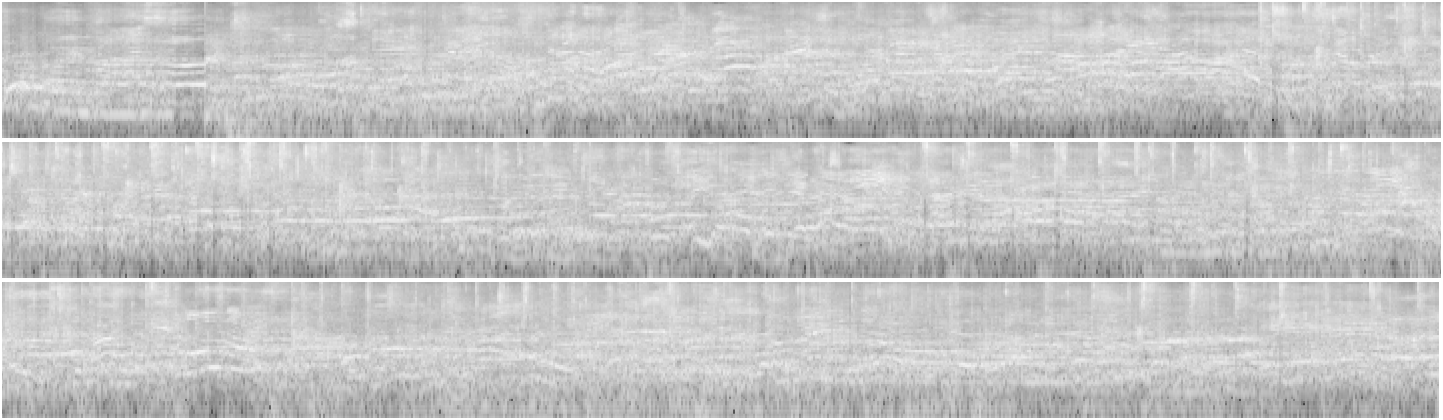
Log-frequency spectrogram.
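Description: A crowd of young children chatter and shout excitedly.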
